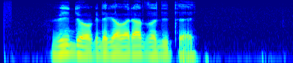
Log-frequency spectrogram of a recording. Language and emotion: Russian, neutral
